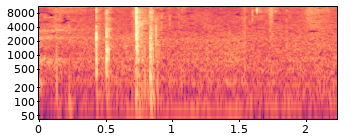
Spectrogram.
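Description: Three short, sharp clicks from glass bottles being handled, coming about half a second to just under a second in, over a steady low background hum.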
